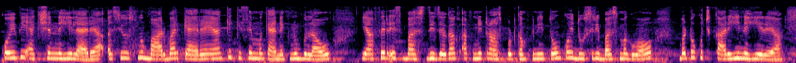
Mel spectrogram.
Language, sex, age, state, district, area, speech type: Punjabi, female, 18-30, Punjab, Shaheed Bhagat Singh Nagar, urban, spontaneous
